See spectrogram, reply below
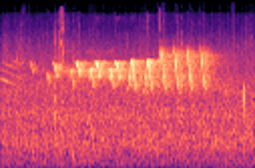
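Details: A northern waterthrush sings from dense shrubs in a rainy spring black cottonwood forest along the Clark Fork River near Missoula, Montana, giving a loud, ringing run of about a dozen sharp high notes that speed up and grow emphatic.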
